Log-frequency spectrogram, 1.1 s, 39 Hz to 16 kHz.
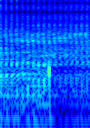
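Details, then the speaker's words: Shockwave therapy handpiece on the sole of the foot for plantar fasciitis, after ultrasound gel, combined with class 4 laser: rapid, regular hammering pulses of the device. "an entire treatment usually takes between 8 to 10 minutes to do and what we do is we combine the shock wave therapy"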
